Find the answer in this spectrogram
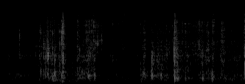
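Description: Clear plastic wrapper on a pack of scrapbooking cards crinkling in a run of short, irregular rustles as it is pulled open by hand.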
